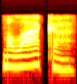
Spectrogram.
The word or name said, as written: Malacca, Strait of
